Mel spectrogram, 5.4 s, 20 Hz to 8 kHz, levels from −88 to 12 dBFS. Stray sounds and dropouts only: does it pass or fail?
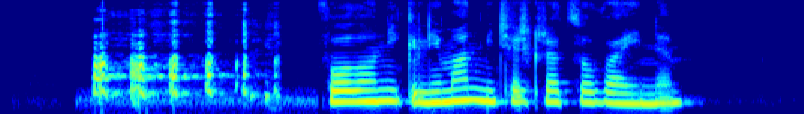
fail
